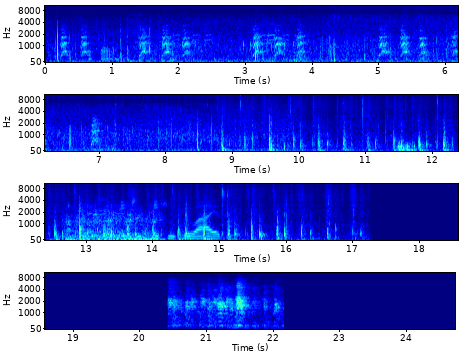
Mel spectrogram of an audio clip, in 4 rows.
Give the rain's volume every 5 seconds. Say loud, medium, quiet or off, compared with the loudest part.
loud, loud, loud, off, off.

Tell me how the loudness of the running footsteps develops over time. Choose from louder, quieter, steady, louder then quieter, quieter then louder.
steady.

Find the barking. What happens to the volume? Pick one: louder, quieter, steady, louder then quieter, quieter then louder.
steady.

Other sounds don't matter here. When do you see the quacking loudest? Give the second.
21 s.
